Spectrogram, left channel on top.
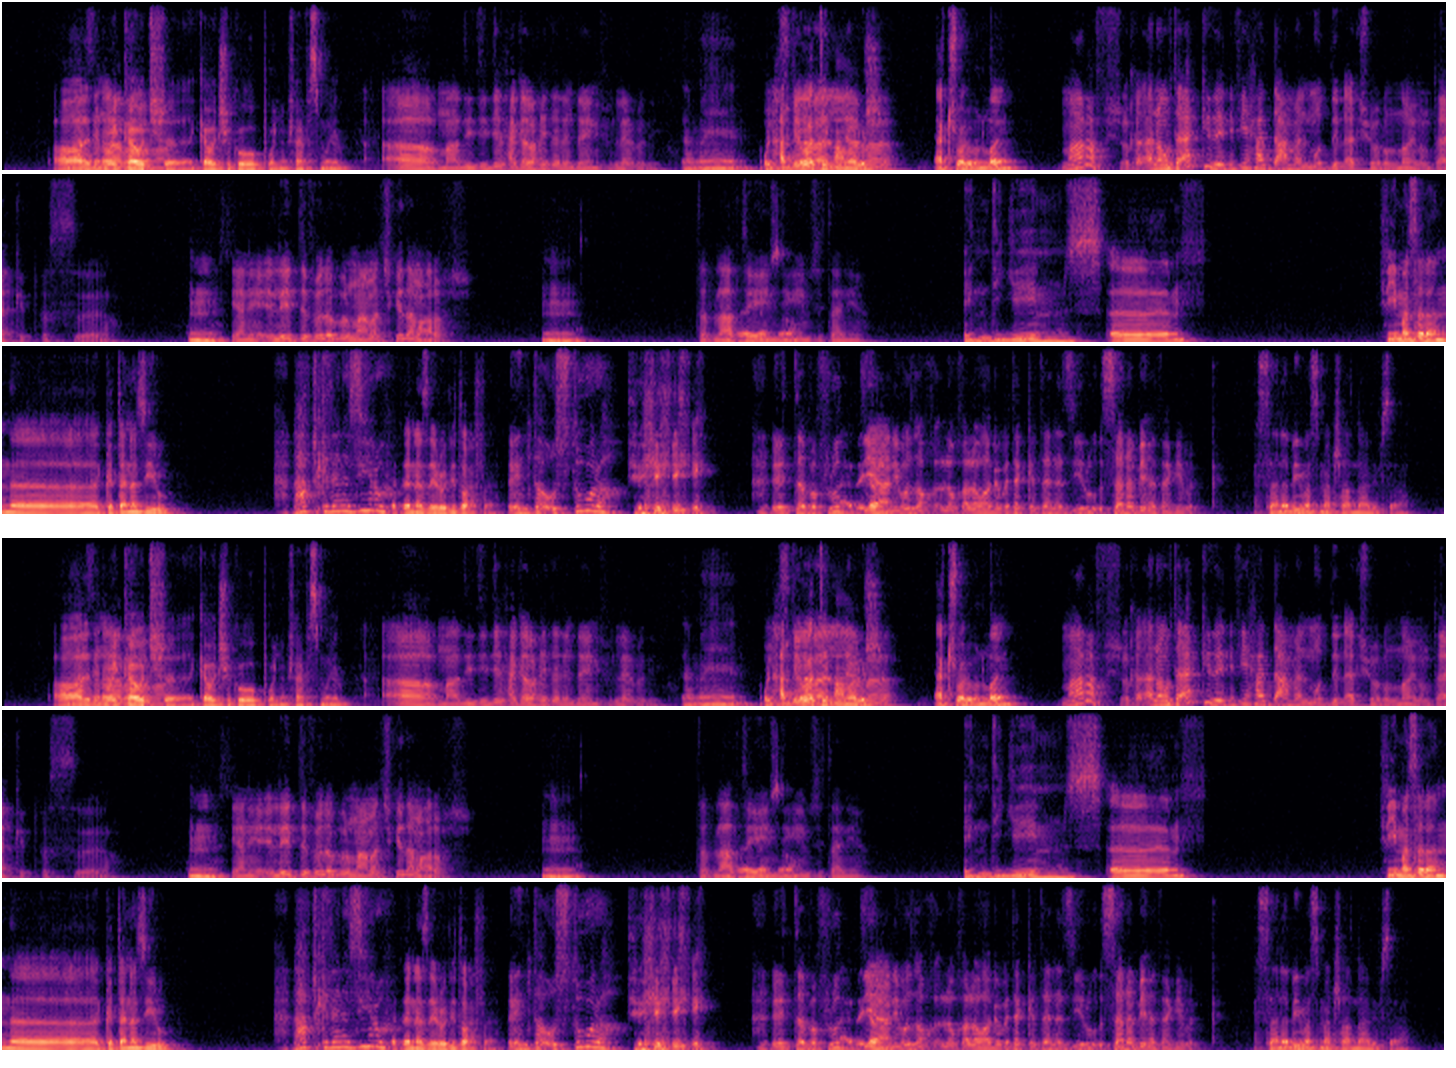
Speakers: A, on the right (about 75°); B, on the left (about 35°).
A: اه
B: لو عايزين
A: لازم
B: نلعبها
A: هو الكاوتش
B: مع بعض
A: كاوتش كوب ولا مش عارف اسمه ايه
B: اه ما دي دي دي الحاجة الوحيدة اللي مضايقاني في اللعبة دي
A: تمام
B: ومشكلة
A: ولحد دلوقتي
B: بقى اللعبة
A: ما عملوش اكشوال اونلاين
B: ما اعرفش غ- انا متأكد ان في حد عمل مود الاكشوال اونلاين انا متأكد بس آه،
A: امم
B: يعني ليه الديفلوبر ما عملش كده ما اعرفش
A: امم
B: طب لعبت
A: غريبة
B: ايه
A: بصراحة
B: اندي جيمز تانية
A: اندي جيمز آم، في مثلا
B: اوه اوه
A: آه، كاتانا زيرو
B: لعبت كده انا زيرو
A: كاتانا زيرو دي تحفة
B: انت اسطورة
A: <laughs>
B: انت المفروض
A: دي جامدة
B: يعني بص لو خ- لو خ- لو عجبتك كاتانا زيرو سنبي هتعجبك
A: بس انا دي ما سمعتش عنها دي بصراحة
